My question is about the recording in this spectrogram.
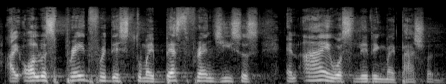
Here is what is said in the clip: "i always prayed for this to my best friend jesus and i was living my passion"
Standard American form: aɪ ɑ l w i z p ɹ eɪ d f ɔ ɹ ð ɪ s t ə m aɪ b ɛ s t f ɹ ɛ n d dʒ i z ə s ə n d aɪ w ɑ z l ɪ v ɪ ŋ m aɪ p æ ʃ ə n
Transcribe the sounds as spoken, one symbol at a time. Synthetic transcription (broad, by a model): aɪ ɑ l w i s p ɹ eɪ d f ɔ ɹ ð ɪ s t ə m aɪ b ɛ s t f ɹ ɛ n d dʒ i s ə s ə n d aɪ w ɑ s l ɪ v ɪ ŋ m aɪ p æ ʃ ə n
